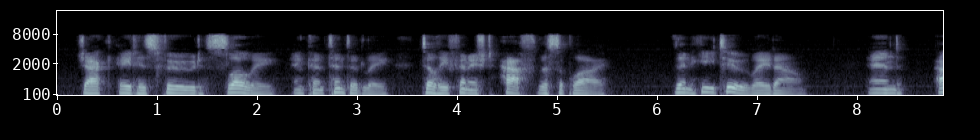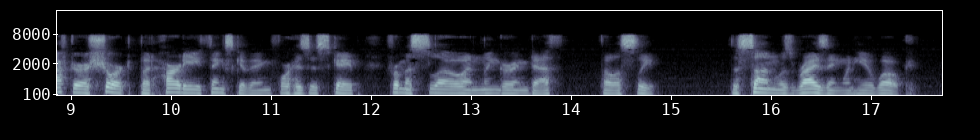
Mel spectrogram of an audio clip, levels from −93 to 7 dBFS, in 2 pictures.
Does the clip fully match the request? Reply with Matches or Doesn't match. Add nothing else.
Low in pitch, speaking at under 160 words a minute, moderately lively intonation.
Matches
